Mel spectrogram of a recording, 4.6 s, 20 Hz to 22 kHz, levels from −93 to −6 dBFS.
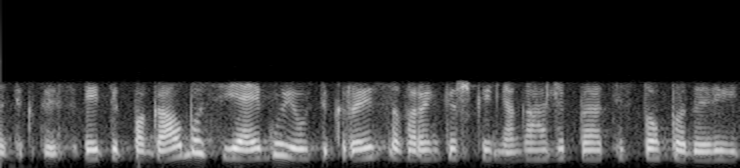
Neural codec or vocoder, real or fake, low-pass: none; real; 5.4 kHz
